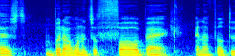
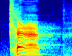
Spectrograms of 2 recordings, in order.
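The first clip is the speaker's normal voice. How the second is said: shout; 12 semitones higher, 19 dB louder than usual. Acted. Comic outburst mid-story.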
